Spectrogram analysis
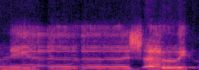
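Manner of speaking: "min" hummed long before "syarri"; held gunnah. Shown as a demonstration. Teacher models the second verse, held "min". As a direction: hold the n of "min" in the nose. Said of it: "tahan di rongga hidung".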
